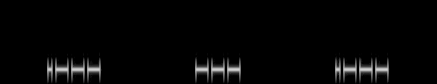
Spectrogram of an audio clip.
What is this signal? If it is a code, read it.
Morse code, heard as a keyed tone, about 31 wpm, spaced as for 8 wpm, 700 Hz. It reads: JOJ
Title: USA Call Signs - 8x Character Spacing - 30wpm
